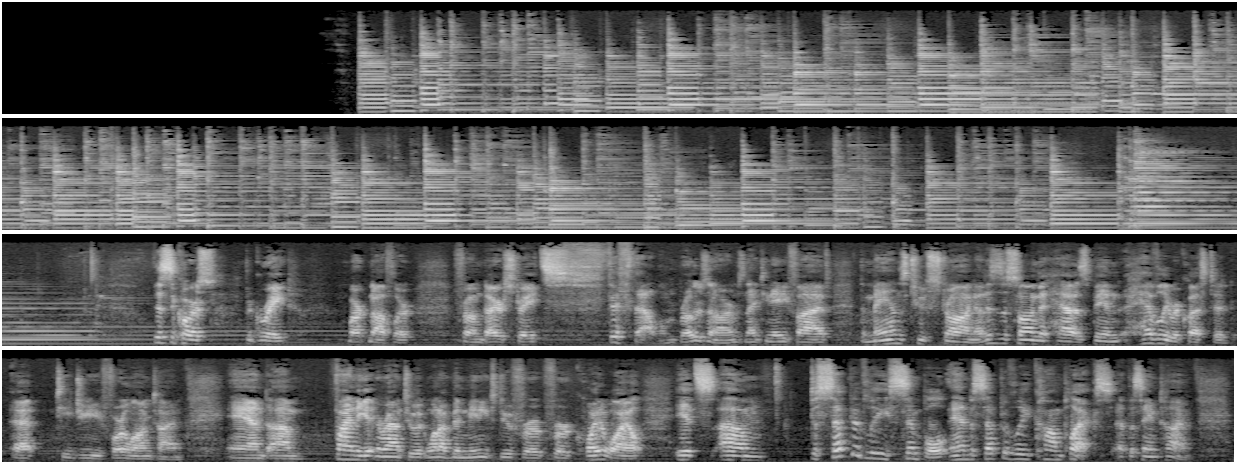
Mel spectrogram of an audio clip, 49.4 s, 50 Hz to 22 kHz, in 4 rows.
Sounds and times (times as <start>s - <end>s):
Strum: 3.3s - 49.2s
Acoustic guitar: 3.3s - 49.3s.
